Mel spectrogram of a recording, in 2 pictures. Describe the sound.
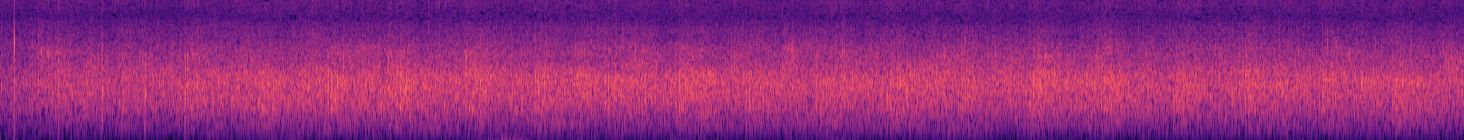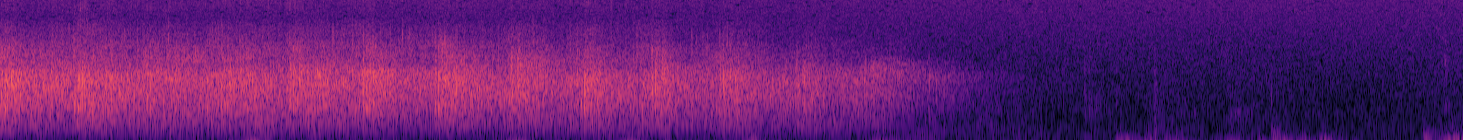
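A conference audience applauds to welcome a speaker. Dense, sustained clapping continues for about twelve seconds, then quickly thins out and fades to a few scattered claps.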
